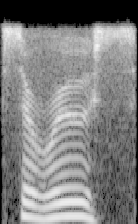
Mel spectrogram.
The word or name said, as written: ceruse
